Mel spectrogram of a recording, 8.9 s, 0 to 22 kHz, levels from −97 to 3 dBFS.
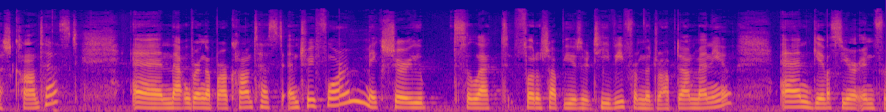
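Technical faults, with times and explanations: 1.92 s, 3.40 s and 8.28 s, dropped buffer (overrun): each is the sound jumping ahead, about 40 ms missing at the first two and about 70 ms at the last. There is no gap of silence, which sets it apart from a dropout, likely because samples were overwritten before being read.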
